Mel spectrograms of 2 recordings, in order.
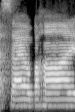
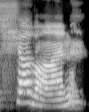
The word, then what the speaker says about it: Siobhan: Eventually, at the top of my presentation, you're going to see how my name is spelled, and it's Siobhan. It is not Siobhan, it's not Stephen, it's not Chevron, it is Siobhan.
